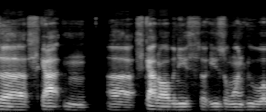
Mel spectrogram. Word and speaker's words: Albanese: the comments recently and I blew my mind albanes like Lebanese yep yeah is there a Mr Albanese is it a family name yeah so uh there's uh Scott and uh Scott albanes so he's the one who uh started the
